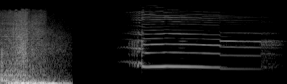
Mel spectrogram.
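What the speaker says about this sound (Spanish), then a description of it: "que el canto de un gallo para despertarse por la mañana" A rooster crows once after a burst of noise, one clear, drawn-out cock-a-doodle-doo, close and loud, with no talk over it.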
